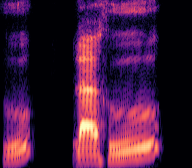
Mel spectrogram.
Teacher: Nah, maka pastikan dia hak ya, dia keluar dari sini ya, tenggorokan yang paling bawah bersama dengan hamzah, hu, lahu, dan di sini hu-nya dibaca panjang 6 harokat.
